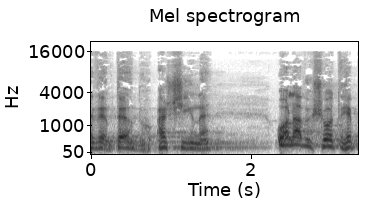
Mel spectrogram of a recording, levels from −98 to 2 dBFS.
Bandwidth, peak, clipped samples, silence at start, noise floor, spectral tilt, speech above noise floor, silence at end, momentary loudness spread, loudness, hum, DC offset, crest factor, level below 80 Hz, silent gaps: 16 kHz; -6 dBFS; under 0.1%; 0 s; -48 dBFS; -4.5 dB/octave; 27 dB; 0 s; 9 LU; -22 LUFS; none; under 0.1%; 18 dB; -62 dBFS; none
